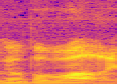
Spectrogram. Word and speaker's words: Ogunbowale: Um, and so that's why I have however you pronounce that name. Try it. Ogunbowale.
